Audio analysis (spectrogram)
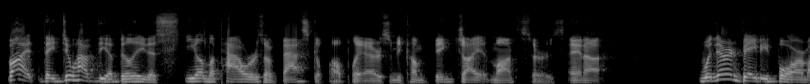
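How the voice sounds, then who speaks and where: Man, podcast co-host, casual chat, blunt, dry, opinionated, lively up-and-down pitch.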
